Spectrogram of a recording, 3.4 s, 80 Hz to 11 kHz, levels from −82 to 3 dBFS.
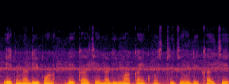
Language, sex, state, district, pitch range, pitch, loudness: Gujarati, male, Gujarat, Valsad, 100-105 Hz, 100 Hz, -16 LUFS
